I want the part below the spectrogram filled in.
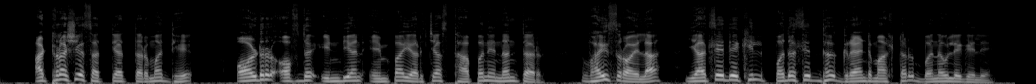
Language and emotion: Marathi, neutral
